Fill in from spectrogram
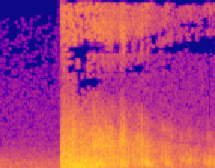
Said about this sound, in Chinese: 忽然间一声枪响在黑夜中绽放，然后便是激烈的枪声在夜空中经久不息，还有人类的惨叫声。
